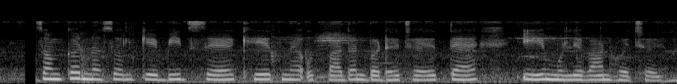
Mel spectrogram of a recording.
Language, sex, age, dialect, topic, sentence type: Maithili, female, 18-24, Eastern / Thethi, agriculture, statement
